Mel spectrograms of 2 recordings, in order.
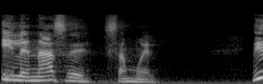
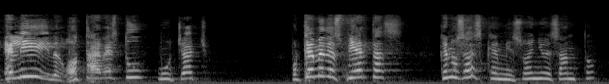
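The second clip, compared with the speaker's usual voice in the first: much higher, indignant grumbling; irritated old priest; 7 semitones higher than usual. Pretend. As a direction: tell the boy off for disturbing you. (Elí indignado, voz más aguda)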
